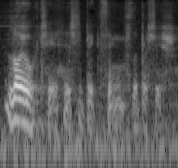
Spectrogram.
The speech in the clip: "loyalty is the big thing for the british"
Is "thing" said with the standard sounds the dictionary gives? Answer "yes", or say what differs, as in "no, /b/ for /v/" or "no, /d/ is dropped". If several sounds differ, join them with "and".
yes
